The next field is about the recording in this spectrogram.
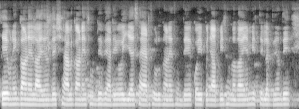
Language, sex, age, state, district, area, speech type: Dogri, male, 18-30, Jammu and Kashmir, Kathua, rural, spontaneous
